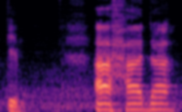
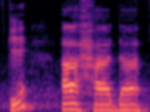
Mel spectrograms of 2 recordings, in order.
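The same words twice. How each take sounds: The two takes are said the same way.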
